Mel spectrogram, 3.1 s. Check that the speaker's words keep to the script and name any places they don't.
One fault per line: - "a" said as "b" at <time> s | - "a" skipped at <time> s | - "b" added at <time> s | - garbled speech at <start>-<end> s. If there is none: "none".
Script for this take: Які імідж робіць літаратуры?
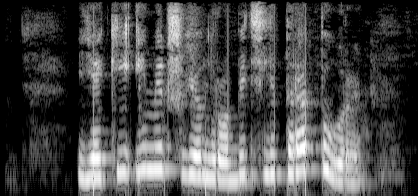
- "ён" added at 1.5 s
